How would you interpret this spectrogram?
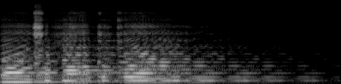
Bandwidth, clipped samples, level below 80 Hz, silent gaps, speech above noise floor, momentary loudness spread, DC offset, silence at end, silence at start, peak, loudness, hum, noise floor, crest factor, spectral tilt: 17.5 kHz; under 0.1%; -56 dBFS; none; 30 dB; 22 LU; under 0.1%; 0.65 s; 0 s; -10 dBFS; -25 LUFS; none; -56 dBFS; 16 dB; -5.5 dB/octave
